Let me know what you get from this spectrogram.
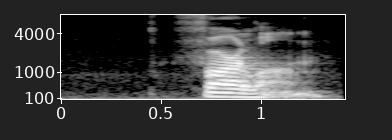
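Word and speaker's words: Fharlanghn: I know how to pronounce this, but I always get it wrong. Farlon.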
